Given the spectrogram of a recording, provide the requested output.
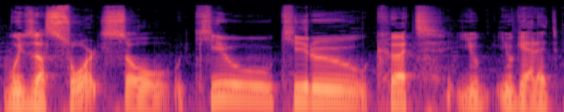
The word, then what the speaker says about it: Kiru: So for instance, right, before I even start, Akame ga Kill in the title is a play on words, because in Japanese it's Akame ga Kiru. Kiru is the English way to say kill, and also the verb to cut.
